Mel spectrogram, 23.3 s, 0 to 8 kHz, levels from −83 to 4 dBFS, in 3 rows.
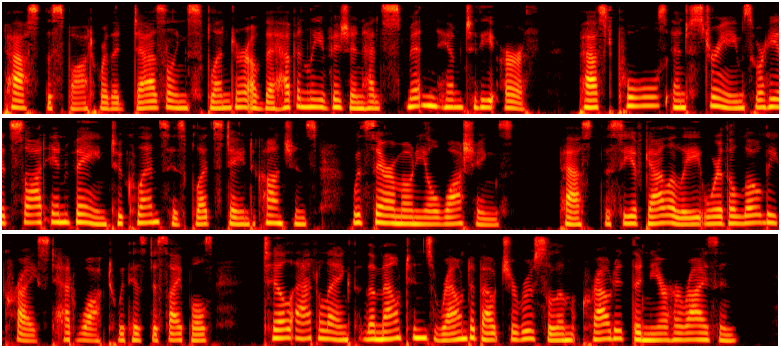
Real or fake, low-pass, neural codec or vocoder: real; 7.2 kHz; none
